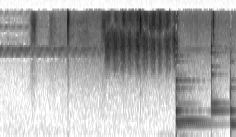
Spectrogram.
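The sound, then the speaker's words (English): A mole cricket's steady, unbroken churring drones for over a second, then gives way to rapid pulsed buzzing, and ends with a couple of brief, clearer tonal calls. “They're actually looking for another insect, but they heard this noise. They realised it was a mole cricket.”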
